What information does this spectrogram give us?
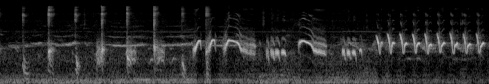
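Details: Tame caged Chinese hwamei singing strongly while its cage is hand-carried and shaken: loud varied whistles around mid-high pitch, with slurred up-and-down notes and a fast run of repeated sharp chirps at the end.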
